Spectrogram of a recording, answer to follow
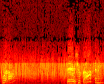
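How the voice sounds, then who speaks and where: A woman's voice: high voice, expressive, measured pace, gravelly, full character voice. A young woman playing an eager, persuasive grown daughter in a 1950s radio drama, gushing and emphatic. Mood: excited coaxing. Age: young adult. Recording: very noisy, dull 1950s radio recording.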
